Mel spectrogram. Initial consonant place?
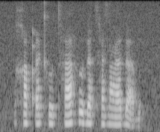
uvular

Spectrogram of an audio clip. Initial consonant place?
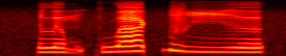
alveolar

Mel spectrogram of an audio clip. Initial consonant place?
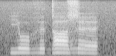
palatal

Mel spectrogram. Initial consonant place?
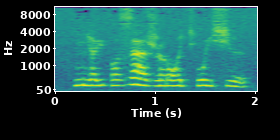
palatal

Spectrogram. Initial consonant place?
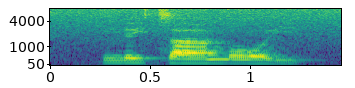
velar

